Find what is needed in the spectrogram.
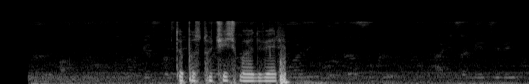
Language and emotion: Russian, neutral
